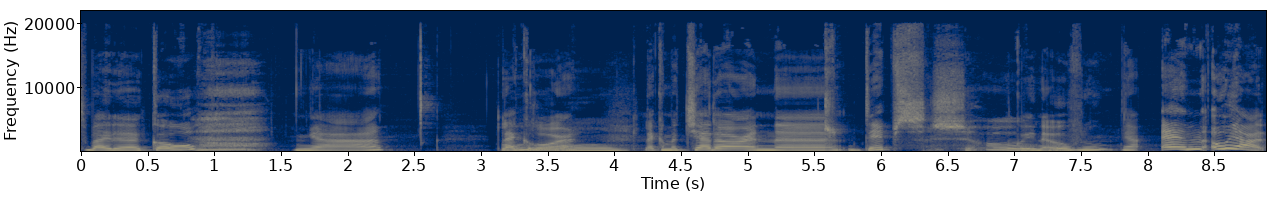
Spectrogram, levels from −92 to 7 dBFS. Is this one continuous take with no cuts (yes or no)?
yes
